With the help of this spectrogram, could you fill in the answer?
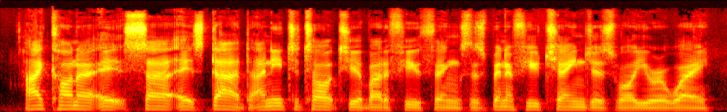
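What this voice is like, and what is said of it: Put-on British accent. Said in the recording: “I've decided to use a British accent from now on. I just think it makes me sound more professional”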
